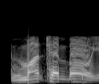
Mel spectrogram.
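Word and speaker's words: Montembeault: But second of all, you got to help me out on your new goalie, Sam Montembeau. Am I saying it right? Sam Montembeau? – Montembeau, yeah.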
